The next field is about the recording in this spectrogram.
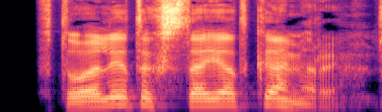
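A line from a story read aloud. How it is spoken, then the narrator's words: Plain. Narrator (Russian): сказал он Люпе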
